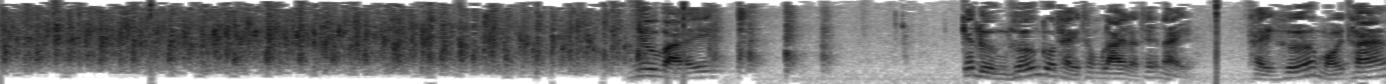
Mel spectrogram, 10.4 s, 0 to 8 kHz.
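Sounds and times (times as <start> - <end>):
crowd applauding: 0.0 - 6.3
speech: 4.8 - 5.4, 7.2 - 10.3.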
